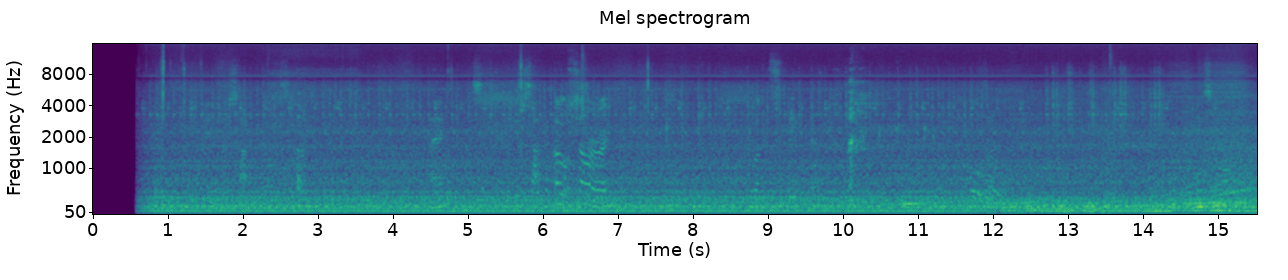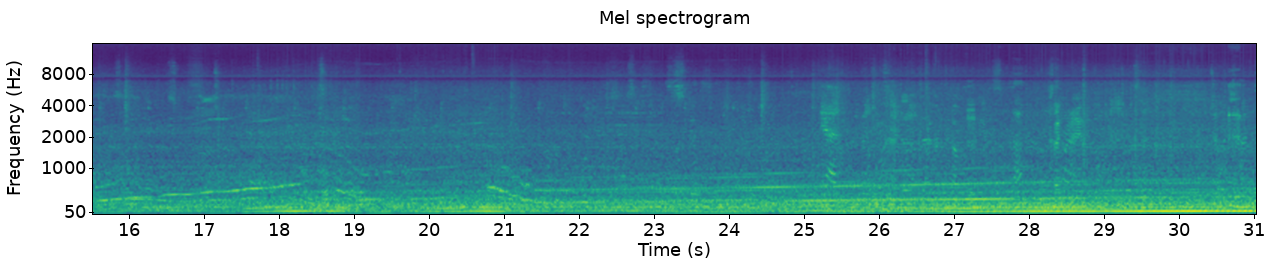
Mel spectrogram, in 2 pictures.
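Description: Volvo B7RLE single-deck bus heard from inside the passenger cabin while under way: its diesel engine and drivetrain run with a steady low rumble. About halfway through a whine rises in pitch as the bus gathers speed, and the running grows louder towards the end.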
